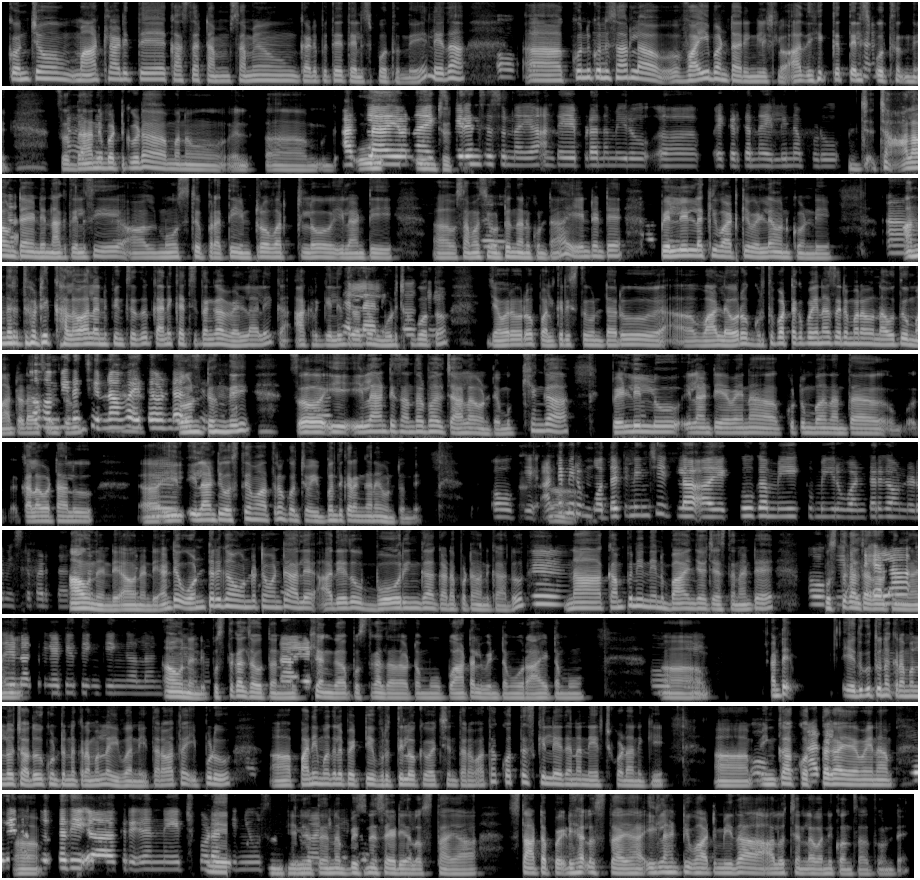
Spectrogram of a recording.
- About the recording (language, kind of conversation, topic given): Telugu, podcast, సృజనాత్మక పనిలో ఒంటరిగా ఉండటం మీకు ఎలా అనిపిస్తుంది?
- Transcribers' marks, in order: in English: "వైబ్"; laughing while speaking: "అది ఇక తెలిసిపోతుంది"; chuckle; in English: "సో"; in English: "ఎక్స్‌పీరియన్సె‌స్"; in English: "ఆల్‌మోస్ట్"; in English: "ఇంట్రోవర్ట్‌లో"; other background noise; laughing while speaking: "అందరితోటి కలవాలనిపించదు"; in English: "సో"; in English: "ఫస్ట్"; in English: "బోరింగ్‌గా"; in English: "కంపెనీ"; in English: "ఎంజాయ్"; in English: "క్రియేటివ్ థింకింగ్"; in English: "స్కిల్"; distorted speech; in English: "న్యూస్"; in English: "బిజినెస్"; in English: "స్టార్ట్‌అప్"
